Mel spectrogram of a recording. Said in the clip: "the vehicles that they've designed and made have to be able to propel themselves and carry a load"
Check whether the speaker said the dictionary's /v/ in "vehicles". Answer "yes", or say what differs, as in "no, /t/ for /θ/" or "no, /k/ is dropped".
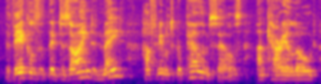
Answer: yes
